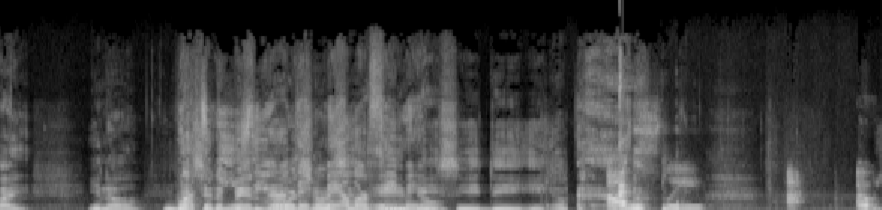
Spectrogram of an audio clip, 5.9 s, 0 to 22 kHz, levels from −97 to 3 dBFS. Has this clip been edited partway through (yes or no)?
yes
